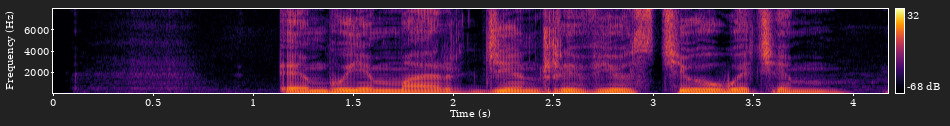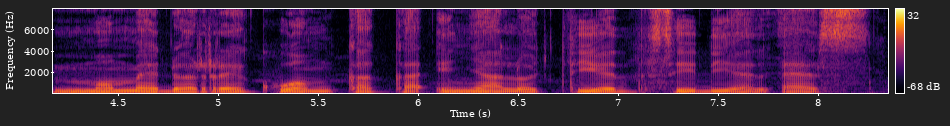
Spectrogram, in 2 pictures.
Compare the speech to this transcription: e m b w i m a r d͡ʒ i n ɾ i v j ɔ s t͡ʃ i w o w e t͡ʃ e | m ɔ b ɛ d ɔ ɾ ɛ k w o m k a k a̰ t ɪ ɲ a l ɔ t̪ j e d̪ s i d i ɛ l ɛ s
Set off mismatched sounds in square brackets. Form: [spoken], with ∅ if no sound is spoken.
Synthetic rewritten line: e m b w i m a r d͡ʒ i n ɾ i v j [u] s t͡ʃ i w o w e t͡ʃ e | m ɔ [m] ɛ d ɔ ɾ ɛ k w o m k a k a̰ [ʔ] ɪ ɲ a l ɔ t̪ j e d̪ s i d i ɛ l ɛ s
